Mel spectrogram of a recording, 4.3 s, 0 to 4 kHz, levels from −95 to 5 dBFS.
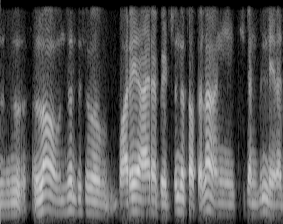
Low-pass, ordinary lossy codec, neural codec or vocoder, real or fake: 3.6 kHz; none; none; real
